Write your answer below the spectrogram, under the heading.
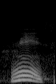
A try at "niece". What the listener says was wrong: Niece. Niece. Niece. Tiene que ser larga. Niece, not niece. Niece.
